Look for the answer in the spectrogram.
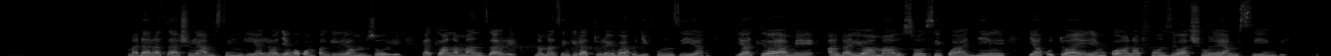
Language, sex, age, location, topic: Swahili, female, 25-35, Dar es Salaam, education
